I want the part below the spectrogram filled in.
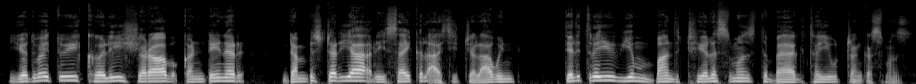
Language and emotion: Kashmiri, neutral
